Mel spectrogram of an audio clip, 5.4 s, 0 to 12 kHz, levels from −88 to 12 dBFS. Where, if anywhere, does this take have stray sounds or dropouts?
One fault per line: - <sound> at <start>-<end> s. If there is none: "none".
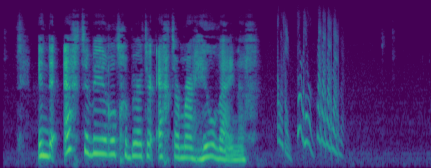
- chirp at 3.5-4.3 s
